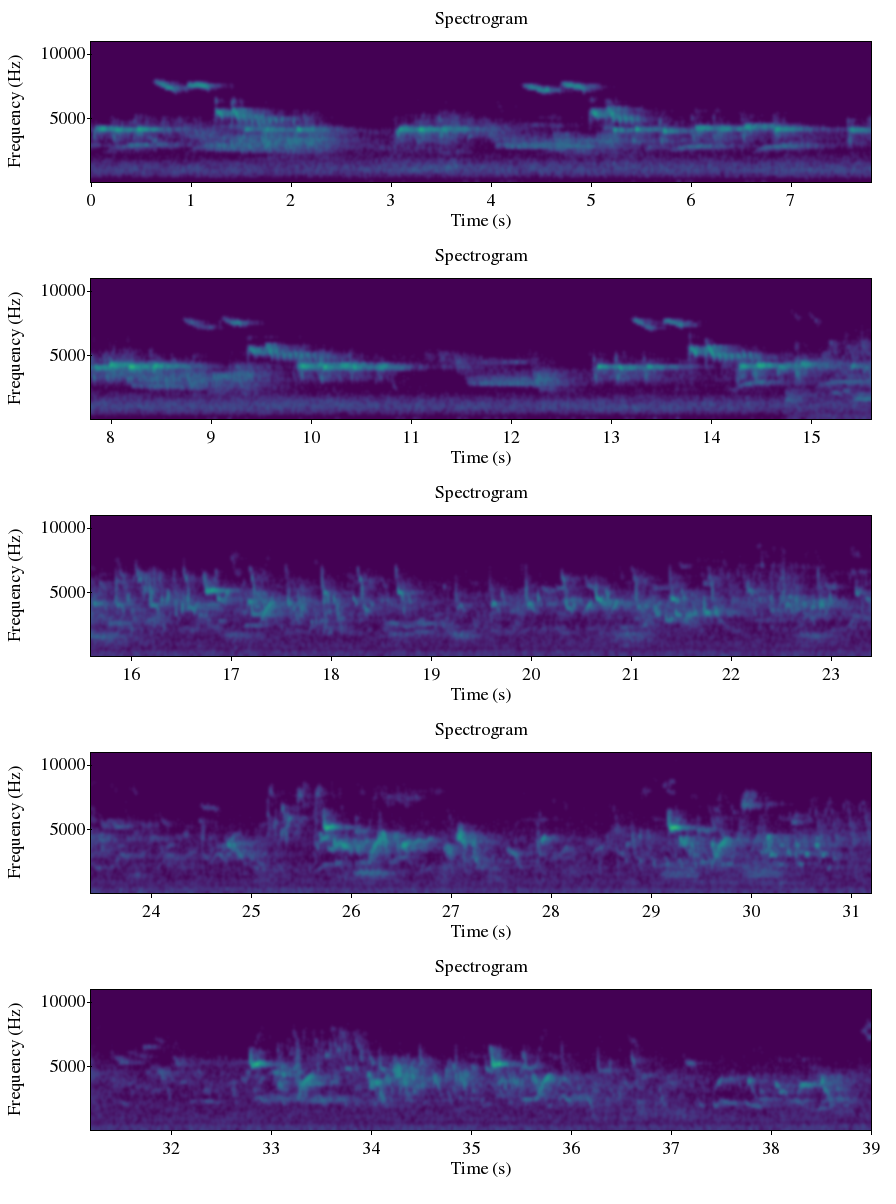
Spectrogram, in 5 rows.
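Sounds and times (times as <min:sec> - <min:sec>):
chorus of birds chirping: 0:14.5 - 0:39.0.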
